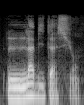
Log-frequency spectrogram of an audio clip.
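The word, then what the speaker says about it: l'habit: the the masculine part even if you've got this ash then the first sound you hear is a okay so for the same reason you will have to take this a away and then you get this labit labit okay and then I've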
